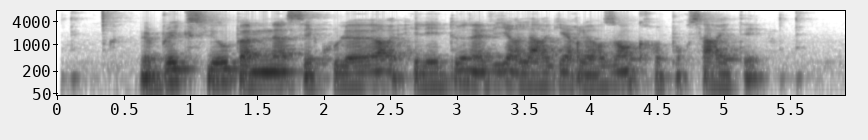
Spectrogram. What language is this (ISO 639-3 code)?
fra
